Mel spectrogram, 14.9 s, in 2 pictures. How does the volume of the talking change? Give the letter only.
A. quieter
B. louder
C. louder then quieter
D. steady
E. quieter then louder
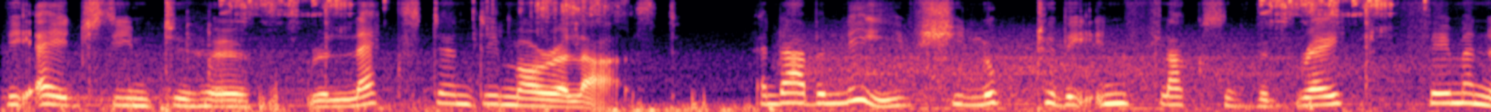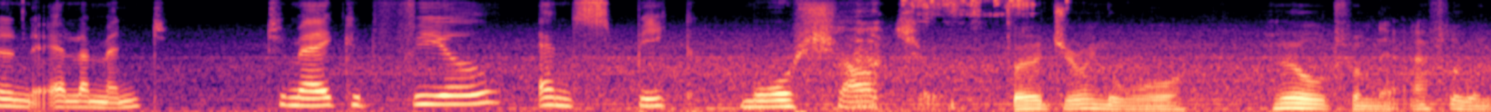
D.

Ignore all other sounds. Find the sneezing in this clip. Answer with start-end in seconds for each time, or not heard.
11.5-12.1.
